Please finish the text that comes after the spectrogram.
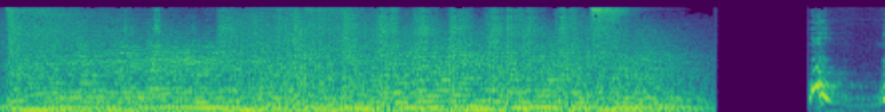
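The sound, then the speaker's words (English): A steady stretch of music cuts to silence, then a single short dog yip rings out near the end, fairly loud, its pitch swooping up and down. “You hear that? Your dog knows spring is coming sooner than you think.”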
